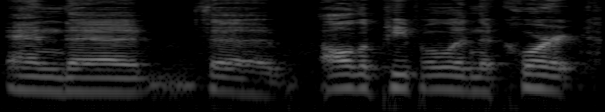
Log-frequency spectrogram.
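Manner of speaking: usual speaking voice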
